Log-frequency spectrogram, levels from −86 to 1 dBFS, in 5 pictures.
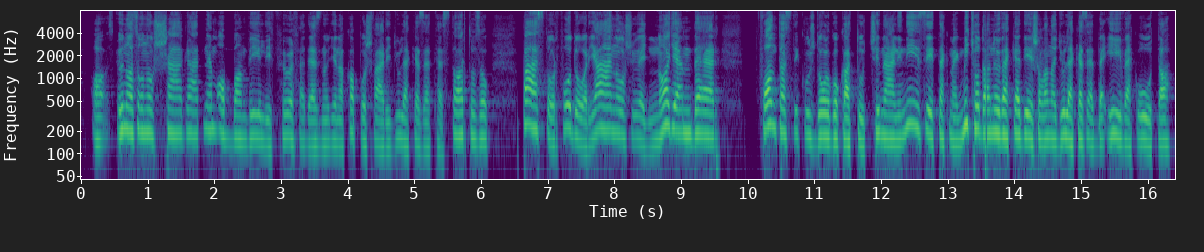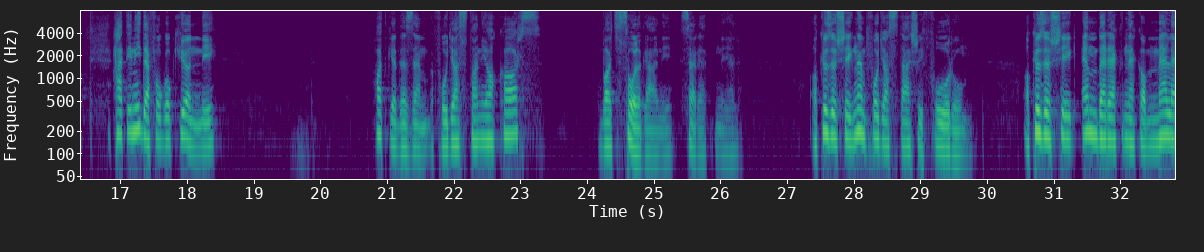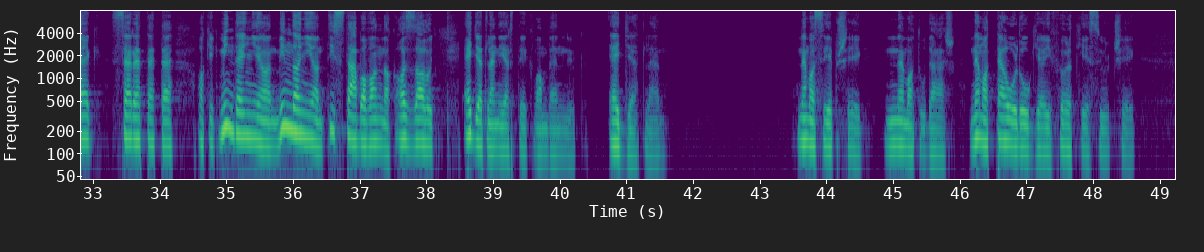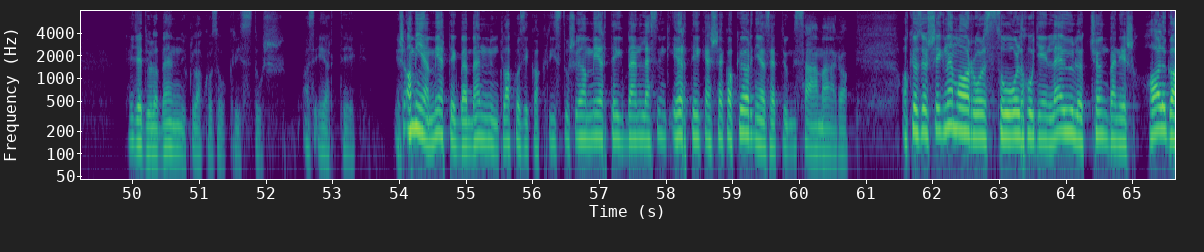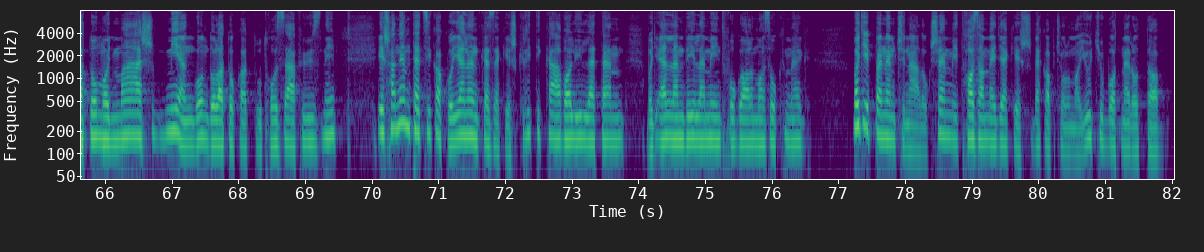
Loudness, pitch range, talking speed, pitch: -29 LUFS, 130-175 Hz, 105 wpm, 150 Hz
